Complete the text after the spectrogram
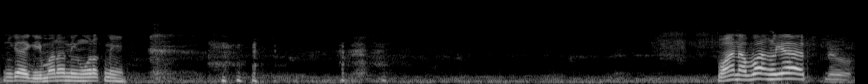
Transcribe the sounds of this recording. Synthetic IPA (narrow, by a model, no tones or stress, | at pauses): nikajaɡimananiŋuɾak̚ni | wanapaŋliat̪̚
